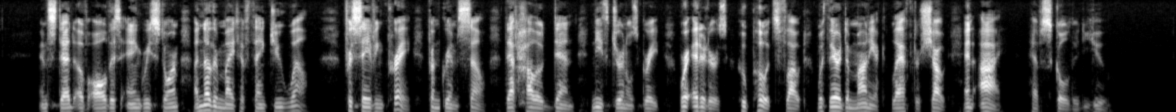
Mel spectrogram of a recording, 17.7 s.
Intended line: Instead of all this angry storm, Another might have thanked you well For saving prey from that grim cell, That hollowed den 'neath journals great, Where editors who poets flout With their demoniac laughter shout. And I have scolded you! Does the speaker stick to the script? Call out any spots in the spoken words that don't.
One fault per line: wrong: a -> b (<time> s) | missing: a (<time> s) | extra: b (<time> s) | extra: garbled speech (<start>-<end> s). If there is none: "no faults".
missing: that (6.6 s)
